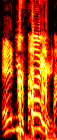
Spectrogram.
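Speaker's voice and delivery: shouting through loud laughter; cracking up while yelling it; laughing. Real, not acted.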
